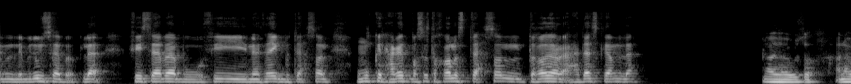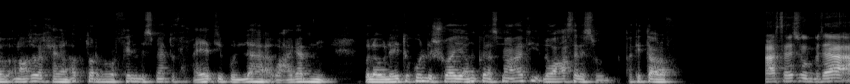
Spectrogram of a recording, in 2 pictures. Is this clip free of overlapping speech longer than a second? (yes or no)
yes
